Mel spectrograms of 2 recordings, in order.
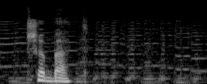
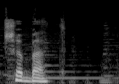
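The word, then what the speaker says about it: שבת: sign is called kamats so we say shabbat shabbat now let's see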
